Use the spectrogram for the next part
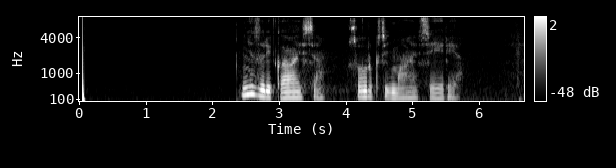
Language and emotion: Russian, sad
